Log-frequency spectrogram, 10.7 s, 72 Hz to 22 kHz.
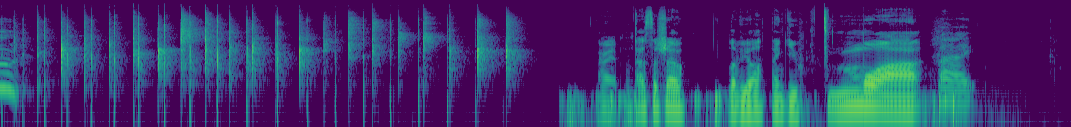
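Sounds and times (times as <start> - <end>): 
person whooping: 0.0 - 0.4
brisk sharp hand claps from a small group: 0.0 - 5.4
speech: 6.0 - 9.8.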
